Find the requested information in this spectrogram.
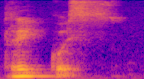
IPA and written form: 'ri.kʷis (RIQIS)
